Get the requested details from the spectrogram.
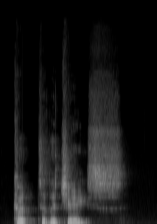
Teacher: you got strong weak weak strong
